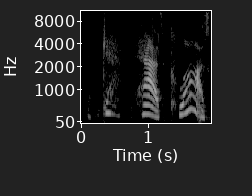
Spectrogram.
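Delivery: slow, hushed repeat; quiet slow model sentence. Shown as a demonstration. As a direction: say it softly, word by word.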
